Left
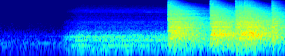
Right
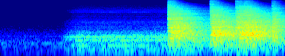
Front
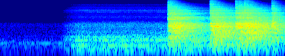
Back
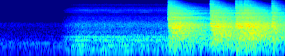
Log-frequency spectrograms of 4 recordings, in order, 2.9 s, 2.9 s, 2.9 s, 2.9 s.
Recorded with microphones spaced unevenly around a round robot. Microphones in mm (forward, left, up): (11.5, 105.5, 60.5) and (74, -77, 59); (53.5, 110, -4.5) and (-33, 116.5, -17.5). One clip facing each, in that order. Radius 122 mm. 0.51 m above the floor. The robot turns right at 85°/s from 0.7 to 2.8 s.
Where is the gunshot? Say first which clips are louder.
Even, even; straight ahead, 1.5 m; by 2.8 s 95° left, 1.5 m.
